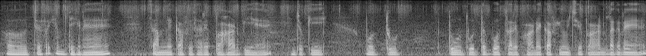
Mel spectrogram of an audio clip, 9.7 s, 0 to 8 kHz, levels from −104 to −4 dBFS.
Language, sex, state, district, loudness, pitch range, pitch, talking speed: Hindi, male, Uttar Pradesh, Muzaffarnagar, -28 LUFS, 95-105 Hz, 100 Hz, 165 wpm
